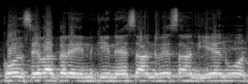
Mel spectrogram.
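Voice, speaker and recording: A man voicing a scheming wife who wails loudly in a fake show of crying. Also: completely flat delivery, normal speed, close to an everyday voice. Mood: complaining. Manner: loud wailing, raised pitch. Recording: reverberant hall, faint music.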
